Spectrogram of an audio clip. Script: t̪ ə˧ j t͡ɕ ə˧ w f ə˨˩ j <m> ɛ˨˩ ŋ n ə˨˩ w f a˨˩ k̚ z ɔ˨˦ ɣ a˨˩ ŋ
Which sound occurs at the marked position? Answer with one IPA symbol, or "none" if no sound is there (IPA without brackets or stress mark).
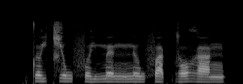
m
